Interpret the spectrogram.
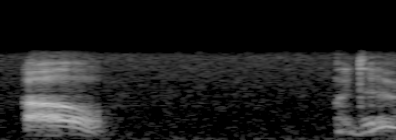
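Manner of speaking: a sudden loud pleased "Oh"; surprised. Retold or imitated. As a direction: blurt it out, caught off guard. Surprised by a compliment.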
